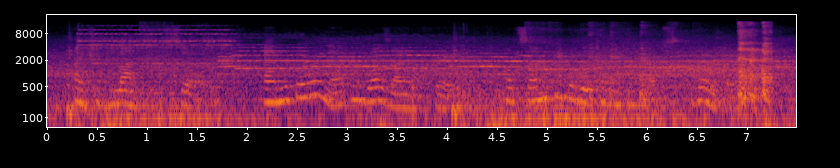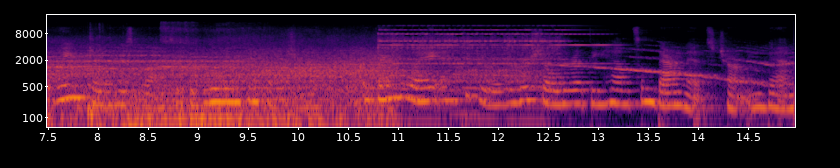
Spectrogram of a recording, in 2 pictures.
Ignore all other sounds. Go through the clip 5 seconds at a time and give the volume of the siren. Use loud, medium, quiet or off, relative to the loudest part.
loud, loud, medium.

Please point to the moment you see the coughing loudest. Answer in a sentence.
The volume of the coughing peaks at 7 seconds.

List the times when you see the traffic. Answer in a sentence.
You can hear the traffic from 0.0 to 11.1 s.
